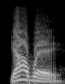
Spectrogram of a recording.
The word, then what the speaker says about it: Huawei: Huawei. Yahweh.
